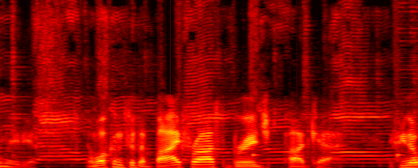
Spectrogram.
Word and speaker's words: Bifrost: first let's talk about that some pronounce it be frost some pronounce it bifrost or bifrost really quick uh and I'm going with bifrost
